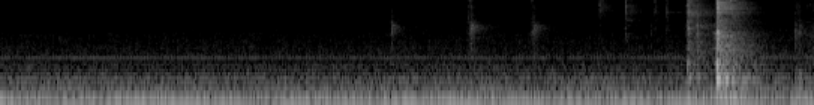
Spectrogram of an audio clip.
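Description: Scissors snipping through a held section of hair a few times, faint against a steady low hum, then one sharp click near the end.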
